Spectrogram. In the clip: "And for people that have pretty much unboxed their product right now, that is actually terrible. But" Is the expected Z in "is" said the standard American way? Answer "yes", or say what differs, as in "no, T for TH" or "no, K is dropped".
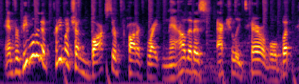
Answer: yes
